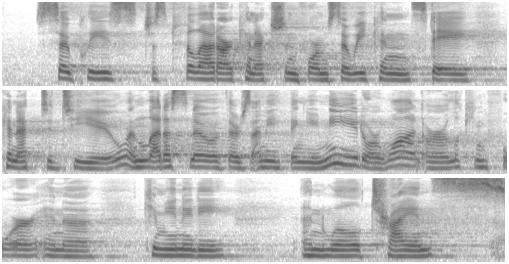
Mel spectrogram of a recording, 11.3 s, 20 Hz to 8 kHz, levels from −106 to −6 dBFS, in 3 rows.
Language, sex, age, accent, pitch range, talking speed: English, female, 30-49, American, 170-200 Hz, 195 wpm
